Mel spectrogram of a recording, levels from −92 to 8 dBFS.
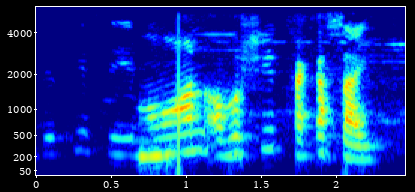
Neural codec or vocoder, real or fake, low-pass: none; real; 5.4 kHz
